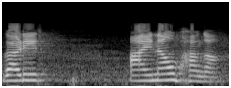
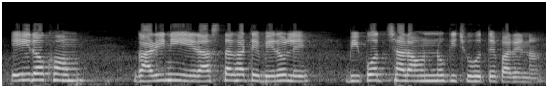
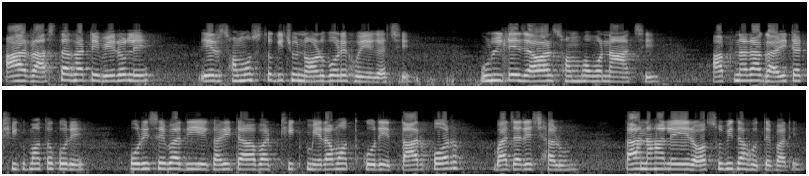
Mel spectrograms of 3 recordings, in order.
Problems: constant background noise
